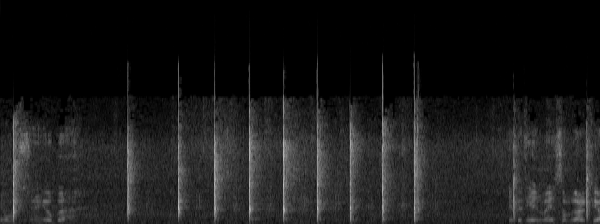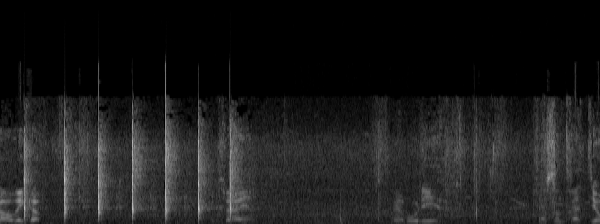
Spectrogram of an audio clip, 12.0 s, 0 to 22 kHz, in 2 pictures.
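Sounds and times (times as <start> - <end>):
hand tools striking wooden log: 0.0 - 0.3, 1.2 - 4.4, 5.1 - 8.5.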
